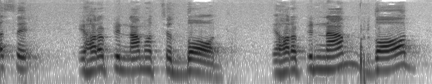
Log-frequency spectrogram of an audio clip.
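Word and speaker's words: ضاد: দেখুন আমাদের এখানে প্রথম যে হরফটি দেওয়া আছে এই হরফটির নাম হচ্ছে দদ। এই হরফটির নাম দদ। আমরা অনেকে এটাকে দোয়াদ বলে থাকি, এর নাম কিন্তু দোয়াদ না, এর নাম হচ্ছে দদ।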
